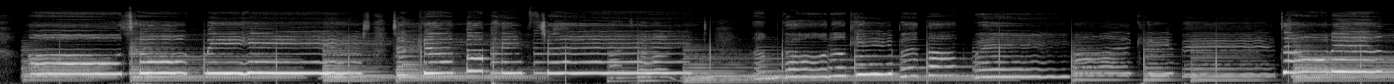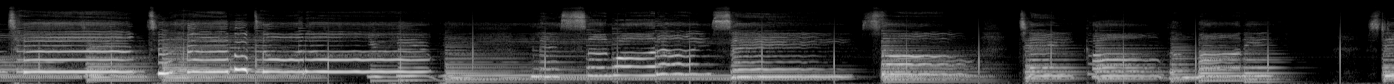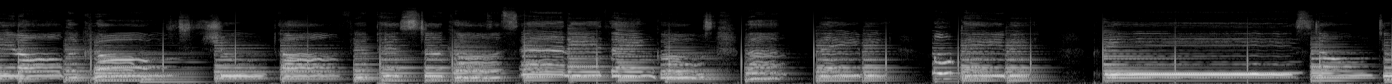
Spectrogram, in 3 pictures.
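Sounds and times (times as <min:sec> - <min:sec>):
soprano singing: 0:00.0 - 0:27.0, 0:27.6 - 0:41.8.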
